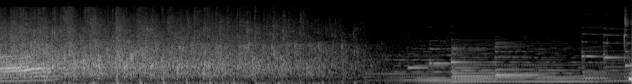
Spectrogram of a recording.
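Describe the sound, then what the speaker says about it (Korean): Audience applause in a church service fills the room, dense and steady clapping that fades out after a few seconds as soft piano notes take over. "우리 힘찬 박수 부탁드리겠습니다"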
